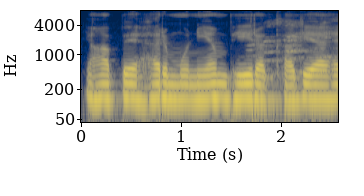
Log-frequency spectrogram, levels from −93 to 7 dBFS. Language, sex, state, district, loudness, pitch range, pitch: Hindi, male, Jharkhand, Garhwa, -13 LUFS, 125-130 Hz, 130 Hz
